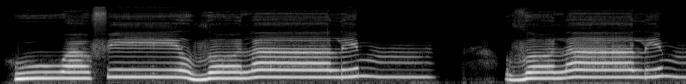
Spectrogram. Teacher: fi kita baca panjang dua harakat karena di depannya terdapat huruf Ya Sukun yang merupakan tanda baca panjang dua harakat huwa fialim doalim la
